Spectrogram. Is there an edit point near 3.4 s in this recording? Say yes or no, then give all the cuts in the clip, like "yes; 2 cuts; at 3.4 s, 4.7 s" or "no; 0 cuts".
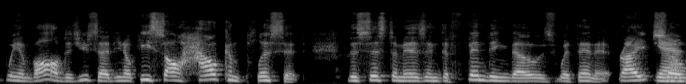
no; 1 cut; at 1.3 s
